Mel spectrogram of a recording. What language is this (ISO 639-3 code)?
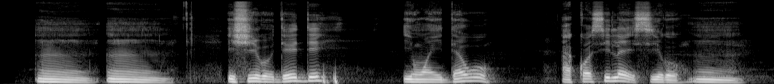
yor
